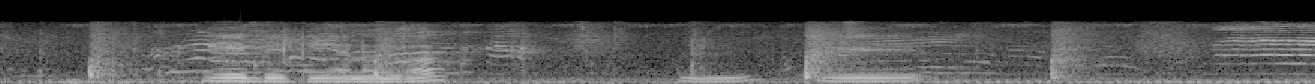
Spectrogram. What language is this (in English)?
Santali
